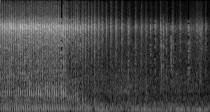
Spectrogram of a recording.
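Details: Daihatsu Fourtrak pickup engine with a blown head gasket, before engine swap: after the engine note drops, rough uneven chuffing pulses around four a second, consistent with leaking compression.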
